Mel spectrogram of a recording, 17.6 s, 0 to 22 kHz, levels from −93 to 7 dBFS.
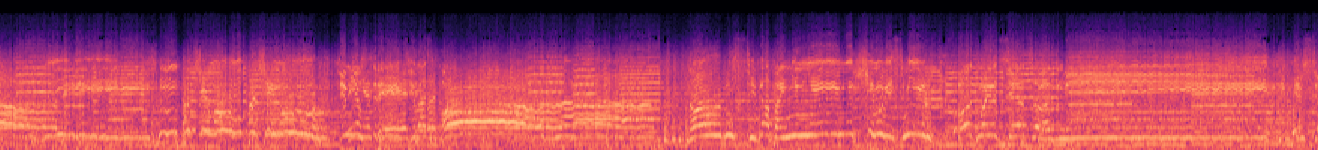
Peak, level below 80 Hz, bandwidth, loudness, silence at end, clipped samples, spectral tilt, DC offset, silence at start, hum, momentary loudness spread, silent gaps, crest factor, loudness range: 0 dBFS; -32 dBFS; 11 kHz; -10 LUFS; 0 s; under 0.1%; -4.5 dB/octave; under 0.1%; 0 s; none; 4 LU; none; 10 dB; 2 LU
